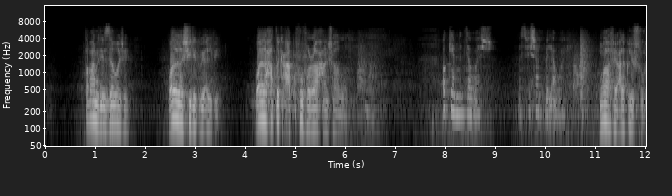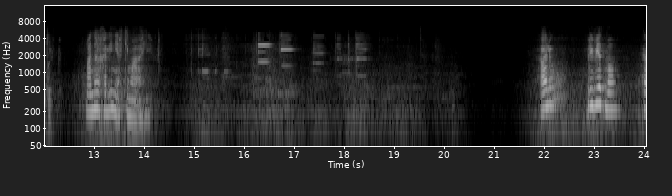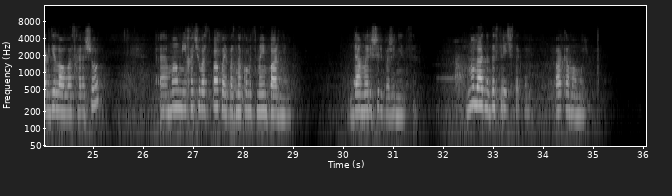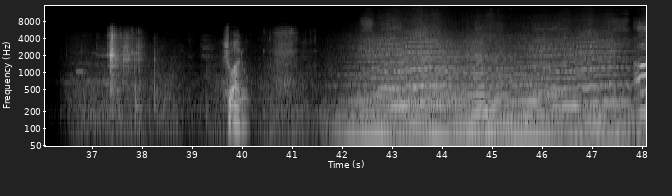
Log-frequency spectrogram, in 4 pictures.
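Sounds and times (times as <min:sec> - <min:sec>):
phone keypad beeps: 0:15.1 - 0:18.6.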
